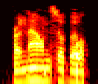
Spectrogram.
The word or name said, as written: pronounceable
